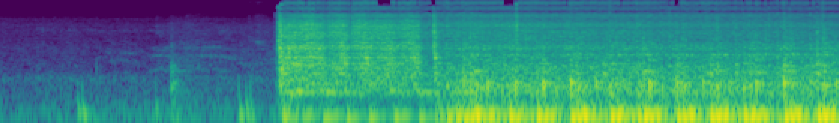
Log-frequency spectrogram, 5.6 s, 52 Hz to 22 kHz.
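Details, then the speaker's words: Quiet clicks, then the starter catches and a CAT 307SSR mini excavator's Mitsubishi diesel fires at once into a steady, even idle with strong low thrum, after injection pump installation and pumping fuel through the system; starts cleanly. "okay so this time we're trying to start the engine okay stop"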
